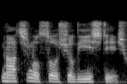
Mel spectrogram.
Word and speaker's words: Nationalsozialistisch: The Nationalsozialistisch, which is the correct pronunciation for the National Socialists, they were essentially very much an occult movement.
